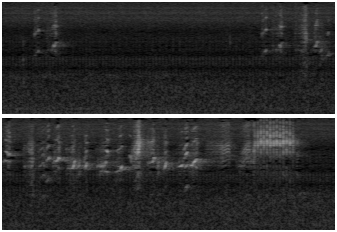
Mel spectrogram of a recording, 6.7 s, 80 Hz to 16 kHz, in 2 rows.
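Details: Male barn swallow wintering in a cold region, calling a female to the nest on 7 February 2020. Quiet start, then rising twittering warble of quick chirps ending in a short harsh rattle.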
